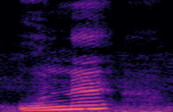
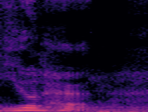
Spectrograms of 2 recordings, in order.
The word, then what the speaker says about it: Unhei: Unne? The girl asked, scrunching up her face. Unne, some kids chanted. No, Yunha corrected. It's spelled Unhei. It's pronounced Yunhe.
